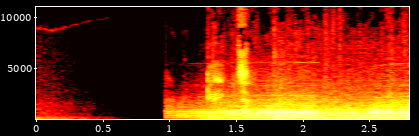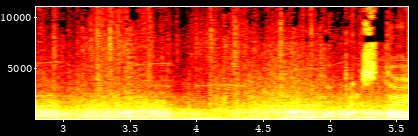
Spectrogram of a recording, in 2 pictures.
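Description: A rally car engine revs hard and roars.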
